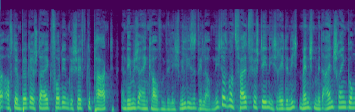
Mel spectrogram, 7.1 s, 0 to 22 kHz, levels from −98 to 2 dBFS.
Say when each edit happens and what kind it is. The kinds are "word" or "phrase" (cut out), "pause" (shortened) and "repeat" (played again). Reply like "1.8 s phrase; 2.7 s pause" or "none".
2.3 s pause; 3.9 s phrase; 5.9 s word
